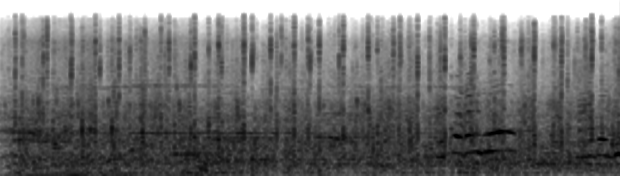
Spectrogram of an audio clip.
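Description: Outdoor crowd clapping irregularly, with many sharp claps throughout, mixed with the voices of people talking and calling out. The voices are loudest about two-thirds of the way through.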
